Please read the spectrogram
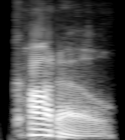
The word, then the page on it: koto: American English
